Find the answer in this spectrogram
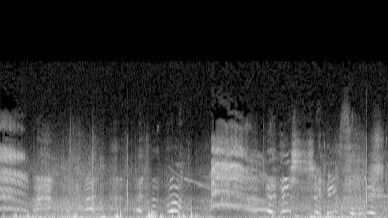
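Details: Seagull on the seafront at Cleethorpes, shouting at and chasing other seagulls with its neck pulled in; harsh, downward-bending yelping calls repeated in quick bursts over people talking and general outdoor bustle.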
